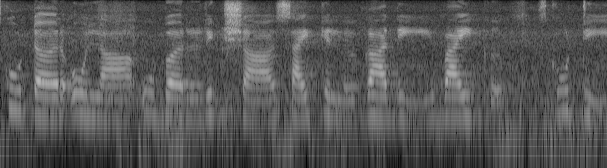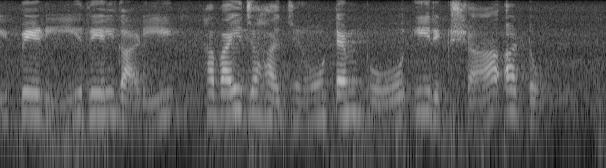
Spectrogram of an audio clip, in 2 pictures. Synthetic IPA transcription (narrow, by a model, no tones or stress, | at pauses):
skuːʈəɾoːlaːuːbəɾːɪkʃaːsaːɪkɪlɡaːd̪iːbaːik | skuːʈiːbeːɽiːɾeːlɡaːɽi | hɐʋaːid͡ʒəɦaːd͡ʒjũʈɛ̃mpoːiːɾɪkʃaaʈoː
